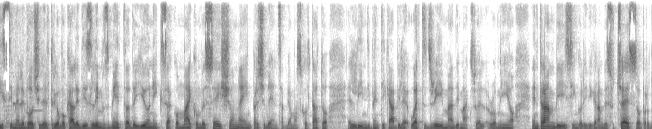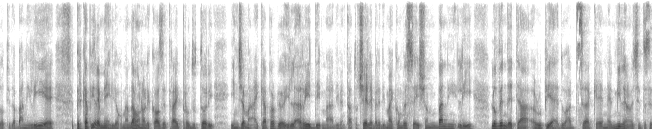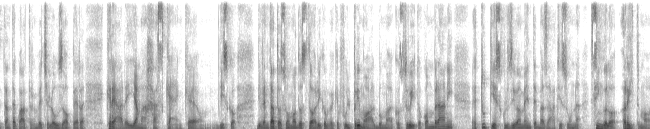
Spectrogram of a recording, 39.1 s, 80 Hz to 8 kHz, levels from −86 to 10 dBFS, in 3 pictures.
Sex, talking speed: male, 145 wpm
